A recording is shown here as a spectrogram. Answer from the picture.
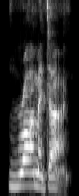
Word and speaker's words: Ramadan: Ramadan.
